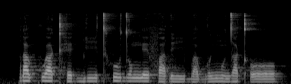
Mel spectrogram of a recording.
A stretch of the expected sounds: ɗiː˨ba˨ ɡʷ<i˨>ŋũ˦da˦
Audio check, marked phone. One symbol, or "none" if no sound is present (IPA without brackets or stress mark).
i˦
